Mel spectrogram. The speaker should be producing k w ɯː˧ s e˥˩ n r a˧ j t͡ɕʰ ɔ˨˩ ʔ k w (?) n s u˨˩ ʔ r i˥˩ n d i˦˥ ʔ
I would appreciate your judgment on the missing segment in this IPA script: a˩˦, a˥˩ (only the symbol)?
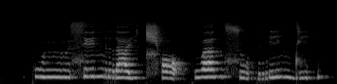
a˥˩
